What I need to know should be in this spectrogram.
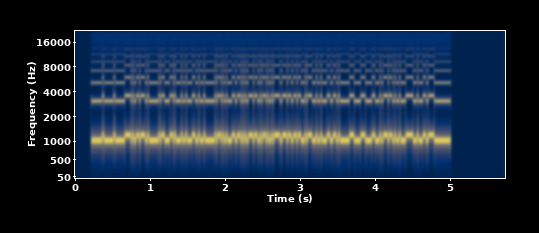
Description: RTTY (50 baud, 170 Hz shift), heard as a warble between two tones, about 1120 Hz centre. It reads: BG0DUR DE LZ8MMC 579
